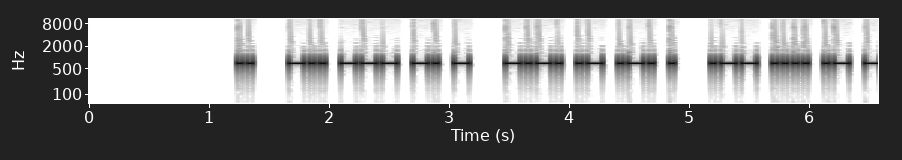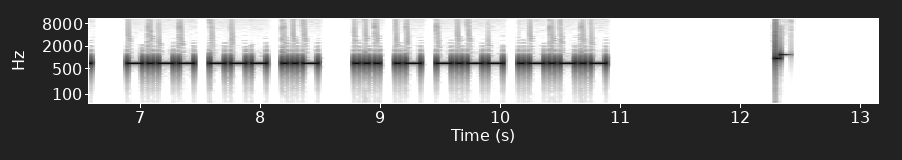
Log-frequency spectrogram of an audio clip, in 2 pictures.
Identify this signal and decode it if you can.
Morse code, heard as a keyed tone, about 28 wpm, 700 Hz. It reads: I DONT CARE WHAT YOU SAY.
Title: Sentences from Top 1000 Words - Review Part 1 - 28wpm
